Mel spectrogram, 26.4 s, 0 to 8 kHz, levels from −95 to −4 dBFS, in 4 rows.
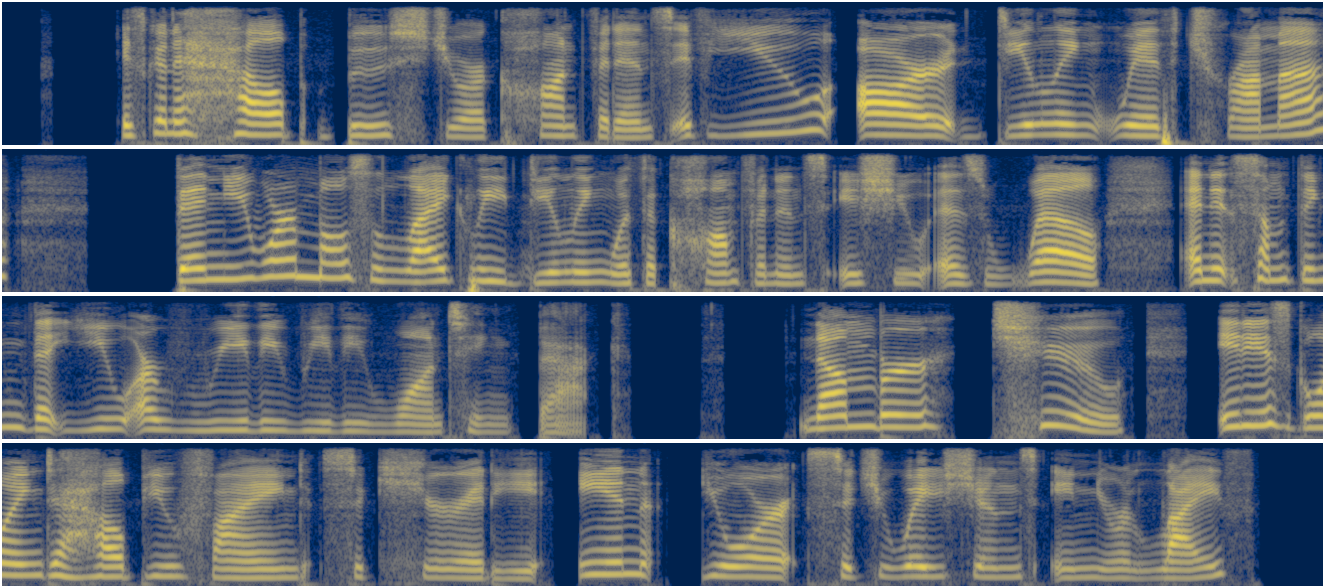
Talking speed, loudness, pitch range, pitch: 115 wpm, -21 LUFS, 185-240 Hz, 210 Hz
